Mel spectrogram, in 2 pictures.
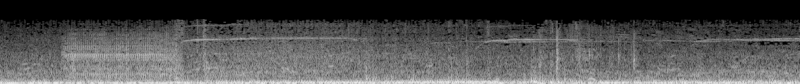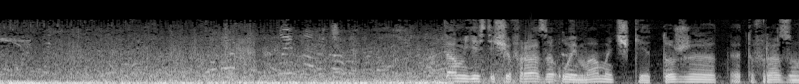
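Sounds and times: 
dense crowd murmuring and chattering: 0:00.0 - 0:15.9
sustained whistles: 0:01.6 - 0:08.6
speech: 0:12.6 - 0:15.9.

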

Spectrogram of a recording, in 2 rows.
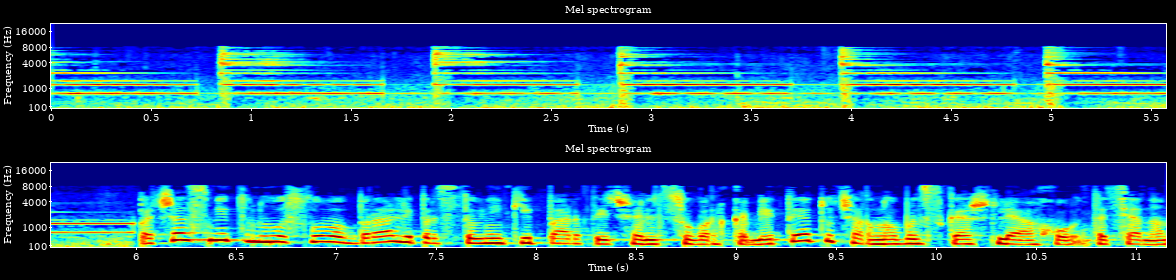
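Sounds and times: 
bell tolling at a memorial rally for the Chernobyl disaster: 0:00.0 - 0:06.2
speech: 0:06.0 - 0:11.1.

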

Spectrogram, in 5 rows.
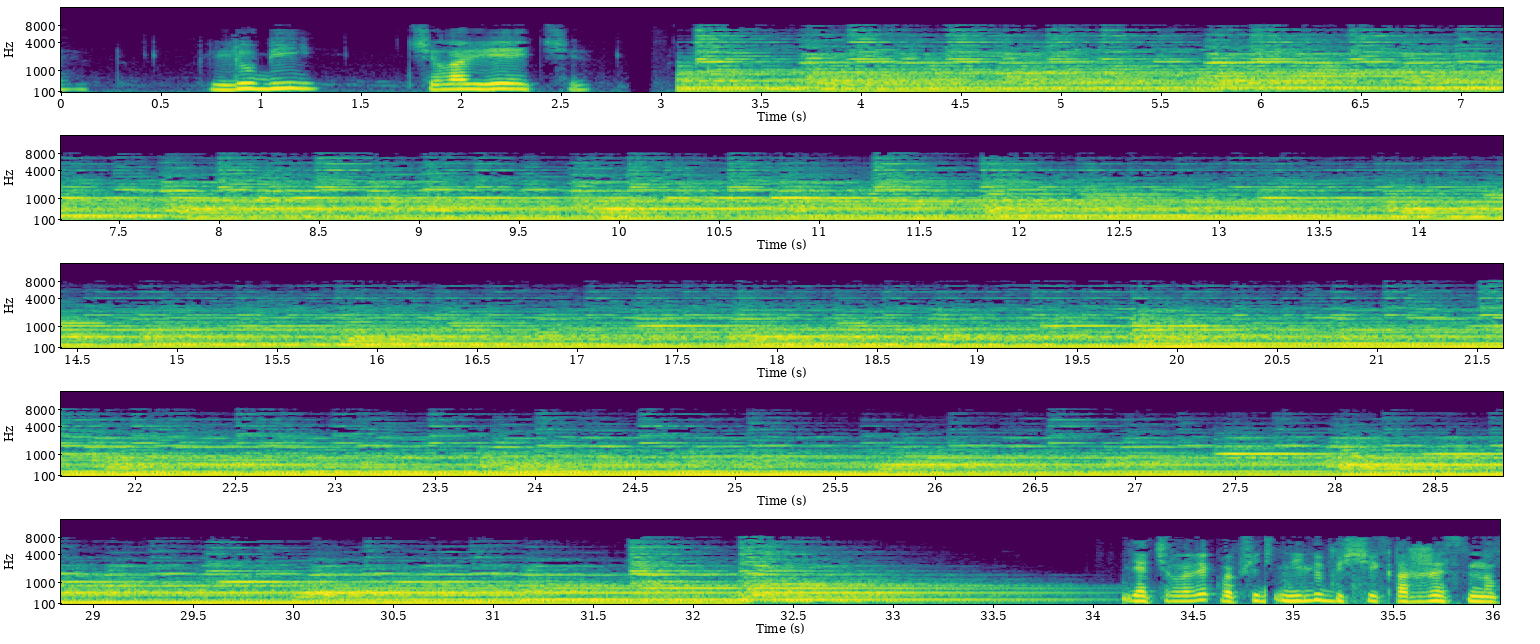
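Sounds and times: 
speech: 0:00.8 - 0:02.7, 0:34.2 - 0:36.0
several church bells pealing from a belfry: 0:03.1 - 0:34.1.

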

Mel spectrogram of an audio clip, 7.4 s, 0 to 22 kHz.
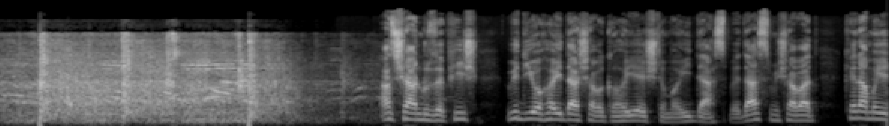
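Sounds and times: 
crowd murmur and voices of protesters: 0:00.0 - 0:03.2
gunshots fired into the air to disperse protesters in Afghanistan: 0:00.0 - 0:03.2
speech: 0:03.2 - 0:07.4.

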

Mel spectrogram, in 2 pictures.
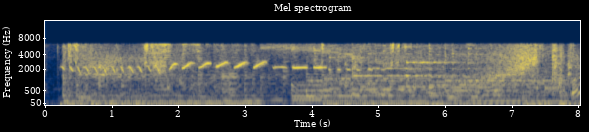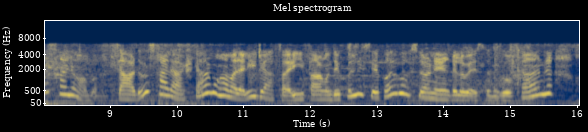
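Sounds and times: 
nightingale chirping and whistling: 0:00.0 - 0:06.0
loud dense musical backing: 0:00.0 - 0:16.0
speech: 0:08.4 - 0:16.0.

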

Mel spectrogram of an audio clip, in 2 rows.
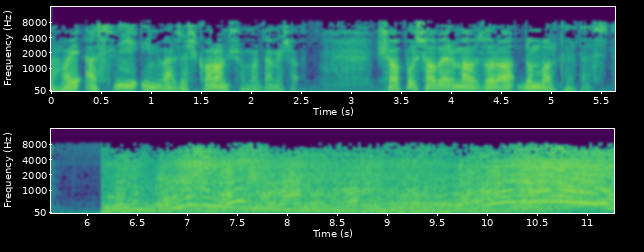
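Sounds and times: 
speech: 0:00.1 - 0:10.0
several motorcycle engines roaring and revving while accelerating past: 0:06.1 - 0:11.2.

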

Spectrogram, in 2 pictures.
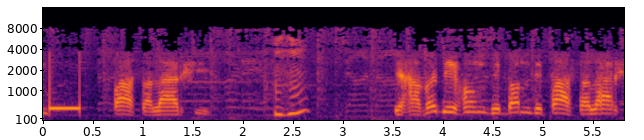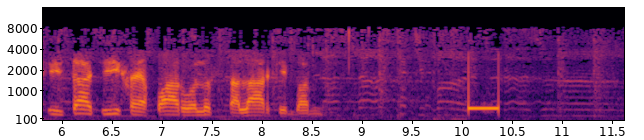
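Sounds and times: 
telephone busy tone on a phone line after a call-in connection is cut off: 0:00.0 - 0:00.4, 0:10.1 - 0:10.4
speech: 0:00.7 - 0:02.7, 0:03.5 - 0:08.8.

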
